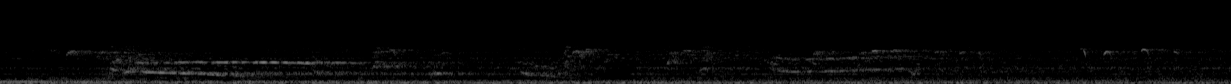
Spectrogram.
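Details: Several coyotes howl together at night in the suburbs, in overlapping, quavering voices that slide upward then fall away in long wavering notes, over a steady low rumble.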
